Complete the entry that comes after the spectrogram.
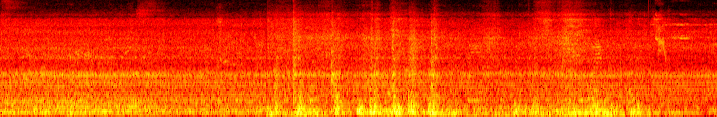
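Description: Passenger train coach rolling along the track, its wheels clattering over rail joints and points. The clatter grows louder and more irregular from about three and a half seconds in to five and a half seconds in.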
